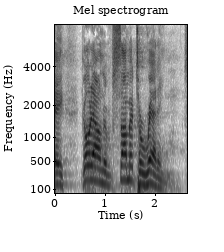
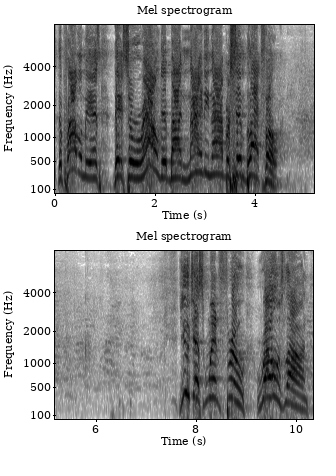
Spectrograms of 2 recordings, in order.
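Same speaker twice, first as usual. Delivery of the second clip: louder and louder pulpit crescendo; building preaching; 3 semitones higher, 4 dB louder than usual. Real, not acted. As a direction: build the sermon to a shouting peak.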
